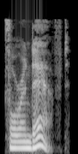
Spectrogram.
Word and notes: fore-and-aft: British English

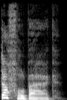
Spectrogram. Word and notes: duffel bag: British English

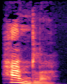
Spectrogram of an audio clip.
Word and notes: handler: British English

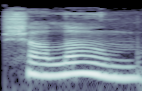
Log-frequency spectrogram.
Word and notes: shalom: American English

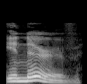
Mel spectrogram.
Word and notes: innerve: British English

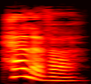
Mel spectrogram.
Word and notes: helluva: British English

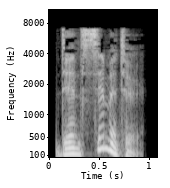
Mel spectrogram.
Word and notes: densimeter: British English

